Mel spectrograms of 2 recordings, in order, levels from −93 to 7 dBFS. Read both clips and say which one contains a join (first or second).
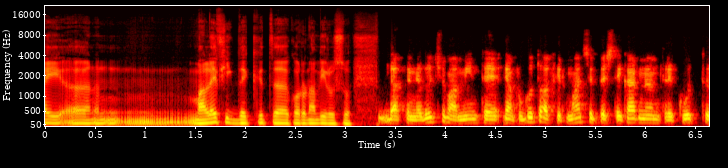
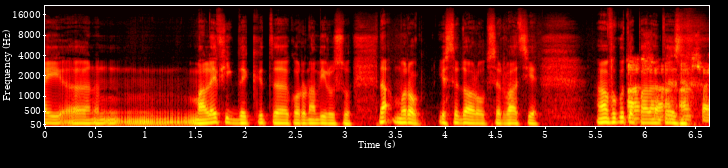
first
